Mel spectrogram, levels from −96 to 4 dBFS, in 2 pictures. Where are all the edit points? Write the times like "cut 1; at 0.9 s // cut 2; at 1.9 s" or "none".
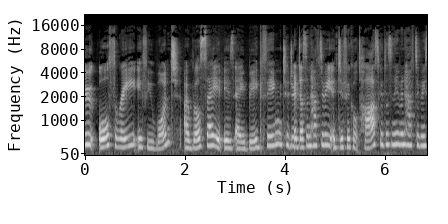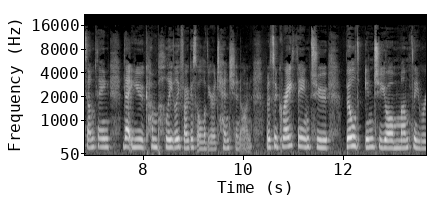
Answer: cut 1; at 4.2 s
